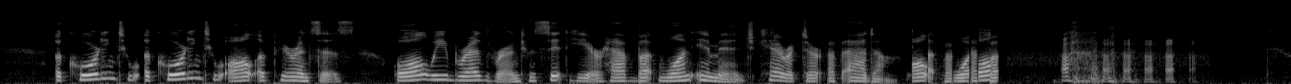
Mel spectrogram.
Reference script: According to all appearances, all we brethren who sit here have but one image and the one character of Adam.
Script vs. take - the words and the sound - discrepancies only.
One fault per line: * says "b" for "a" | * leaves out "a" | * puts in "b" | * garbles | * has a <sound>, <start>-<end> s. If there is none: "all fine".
* puts in "according to"
* leaves out "and the one"
* garbles
* has a laugh, 10.5-12.0 s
